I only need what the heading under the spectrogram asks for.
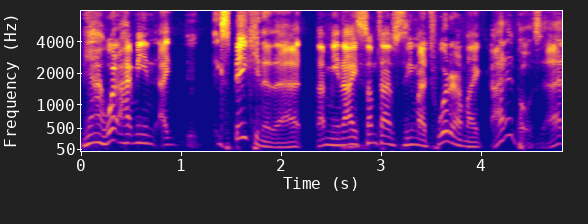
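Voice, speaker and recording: A man talks at a very fast pace with very wide pitch swings, vocal fry, and a fairly high pitch. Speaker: talk show host. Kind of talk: casual chat.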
